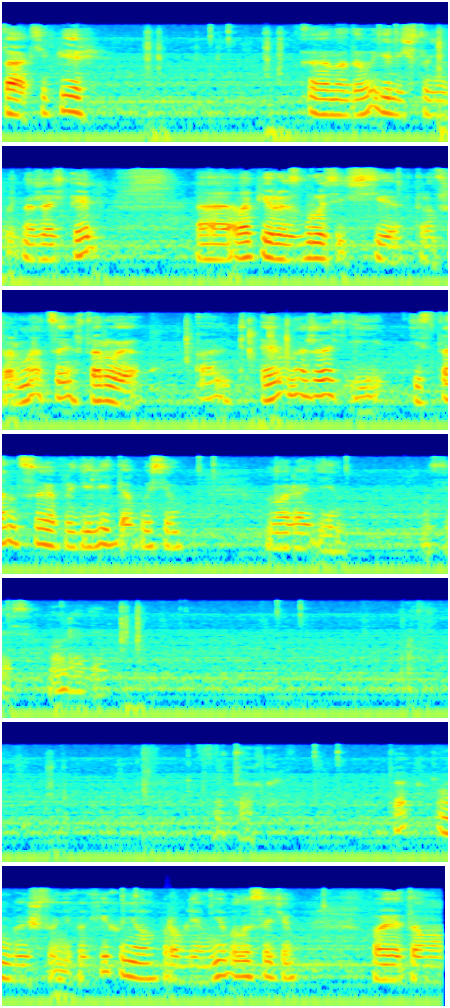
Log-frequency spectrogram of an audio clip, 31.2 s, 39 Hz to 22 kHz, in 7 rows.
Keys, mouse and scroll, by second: 1.5 l, 2.1 click, 2.7 l, 3.8 click, 4.4 l, 8.2 click, 11.5 alt+m, 15.4-18.4 drag, 28.0 click, 28.9-31.1 middle drag.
